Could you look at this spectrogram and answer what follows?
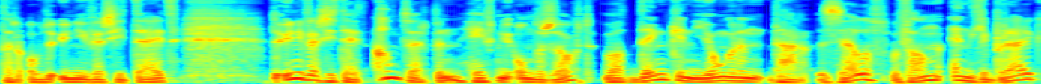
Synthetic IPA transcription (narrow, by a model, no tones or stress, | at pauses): taɾɔb̚dəʔynivɛrsitɛjtd̥əʔynivɛrs̬itɛjtɑntʋɛrpənheːftny̰ʔɔ̰ndərzɔxtʋɑt̚dɛŋkənjɔŋəɾəndaːrzɛlfvɑnɛnɣəbrœɥk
